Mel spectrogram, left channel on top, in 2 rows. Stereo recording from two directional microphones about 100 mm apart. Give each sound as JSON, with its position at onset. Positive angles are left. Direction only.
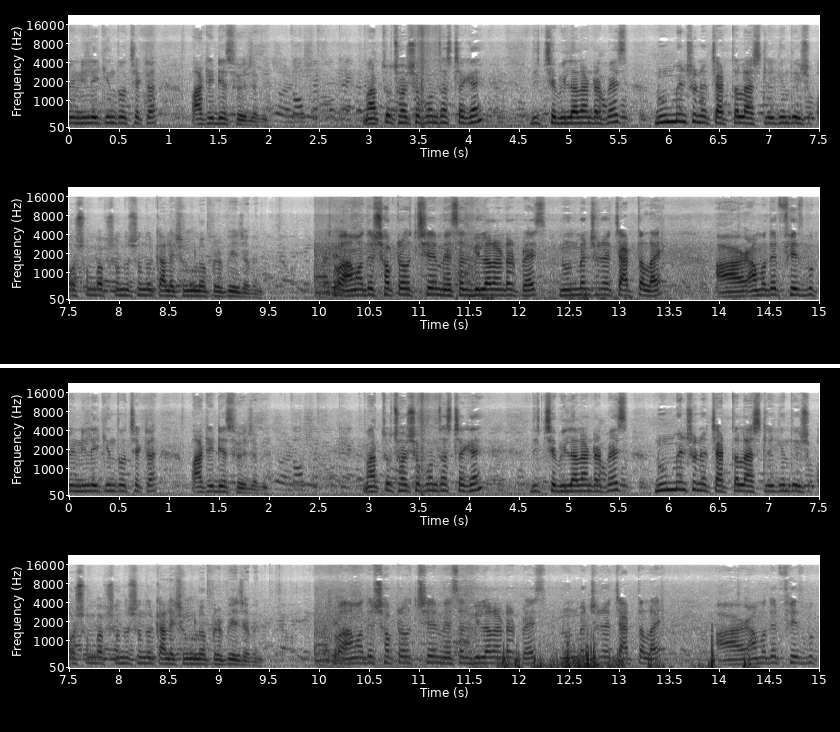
{"t": 0.0, "sound": "speech", "side_deg": 5}
{"t": 3.0, "sound": "speech", "side_deg": 5}
{"t": 7.8, "sound": "speech", "side_deg": 30}
{"t": 8.9, "sound": "speech", "side_deg": 5}
{"t": 10.1, "sound": "speech", "side_deg": 20}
